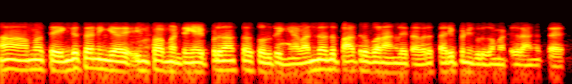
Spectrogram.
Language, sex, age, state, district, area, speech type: Tamil, male, 18-30, Tamil Nadu, Thanjavur, rural, conversation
